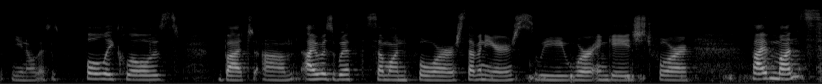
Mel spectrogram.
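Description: In an unremarkable speaking voice, a woman talks at a fairly high pitch with fairly even intonation and big swings in loudness. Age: 20s. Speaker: social media marketer. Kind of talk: casual chat.

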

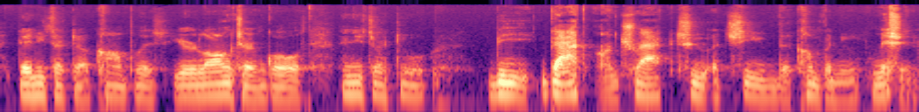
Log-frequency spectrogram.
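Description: A man with a very deep, low pitch and a somewhat breathy voice speaks at a moderate pace with fairly even intonation. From Canada. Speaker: podcast host. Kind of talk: solo podcast talk.

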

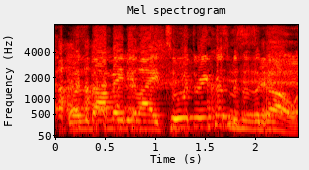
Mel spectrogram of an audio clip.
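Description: Over noticeable background noise, a man is speaking. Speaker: podcast panelist. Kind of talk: casual chat.

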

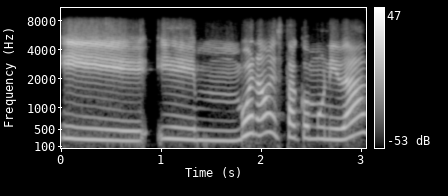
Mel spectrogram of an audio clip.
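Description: Against a quiet background, a woman with a Spanish accent speaks at a very slow pace. Her voice is high-pitched with a bright, sharp tone. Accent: Peninsular Spanish. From Spain. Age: 30s. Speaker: spiritual coach. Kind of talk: casual interview. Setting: remote recording.

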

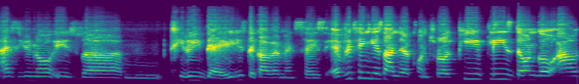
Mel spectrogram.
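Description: With a Persian accent, this bright, sharp voice moves at a fairly slow pace with ordinary pitch variation. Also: woman. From Iran. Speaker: voiceover and dubbing artist. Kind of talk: casual interview. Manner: halting.

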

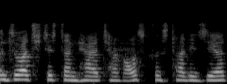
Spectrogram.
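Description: Somewhat breathy, a woman talks over a quiet background. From East Germany. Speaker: image and etiquette consultant. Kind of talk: interview. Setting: studio.

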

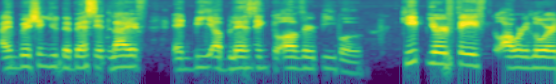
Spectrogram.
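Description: A man with a Filipino accent speaks at a moderate pace in a bright, sharp tone. The sound is dry and close, with no echo. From Philippines. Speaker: podcast host. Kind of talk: casual chat.

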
